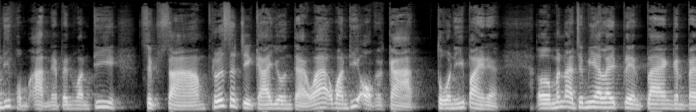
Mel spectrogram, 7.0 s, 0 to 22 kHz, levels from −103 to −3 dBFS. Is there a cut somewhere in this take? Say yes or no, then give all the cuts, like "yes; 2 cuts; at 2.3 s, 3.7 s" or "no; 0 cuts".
no; 0 cuts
